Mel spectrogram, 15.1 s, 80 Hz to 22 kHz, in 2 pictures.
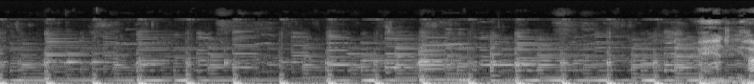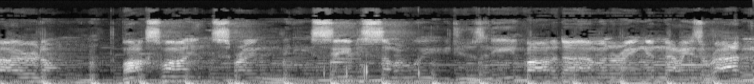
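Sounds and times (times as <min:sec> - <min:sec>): man singing: 0:06.9 - 0:15.0
banjo picking: 0:09.8 - 0:13.8
low beat thump: 0:10.6 - 0:12.2.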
